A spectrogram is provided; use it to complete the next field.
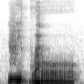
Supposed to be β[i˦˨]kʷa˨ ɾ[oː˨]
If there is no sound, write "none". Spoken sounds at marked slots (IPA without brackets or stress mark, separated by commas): i˦, oː˨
